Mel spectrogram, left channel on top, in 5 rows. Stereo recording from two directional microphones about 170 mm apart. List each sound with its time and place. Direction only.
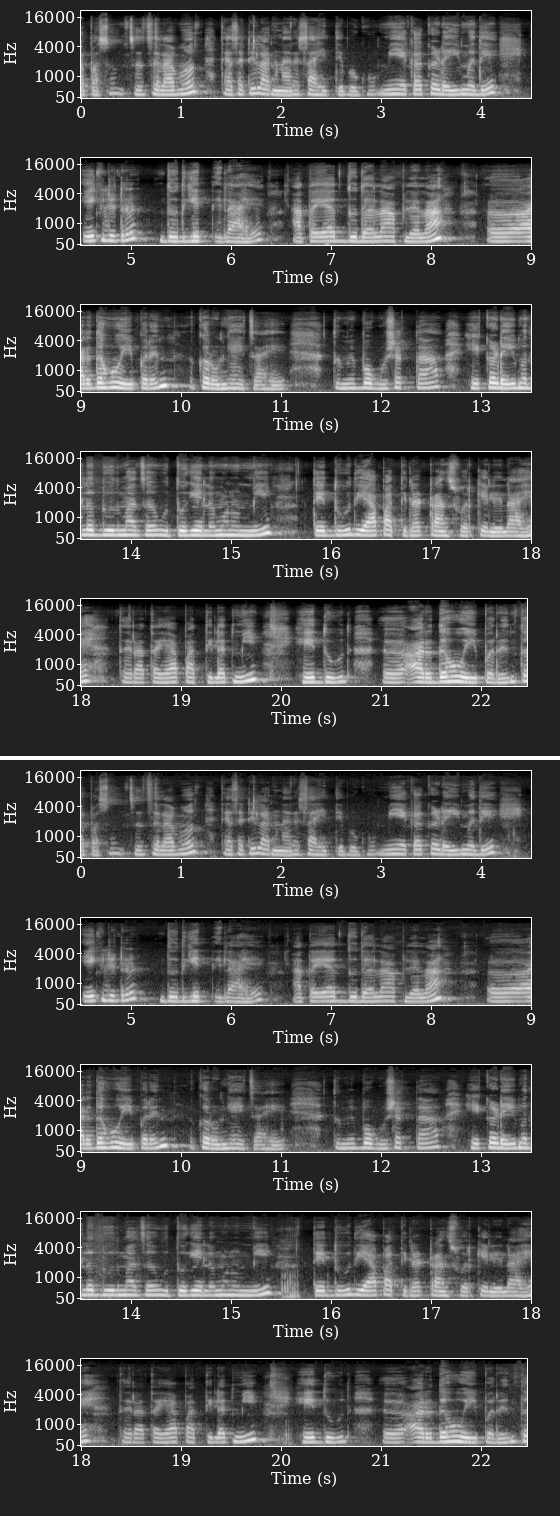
0.0 s a woman's voice: 15° left (ahead or behind)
